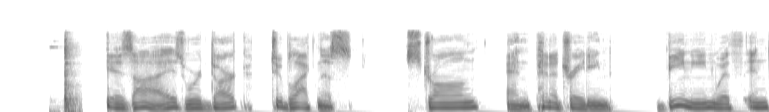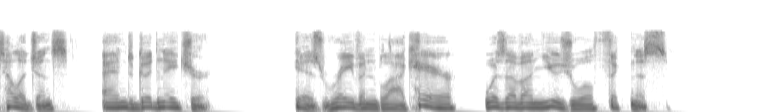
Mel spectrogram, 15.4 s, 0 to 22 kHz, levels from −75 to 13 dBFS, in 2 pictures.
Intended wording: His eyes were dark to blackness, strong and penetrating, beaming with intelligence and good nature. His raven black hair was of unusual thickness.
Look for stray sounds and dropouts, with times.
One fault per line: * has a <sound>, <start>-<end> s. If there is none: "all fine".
* has a thud, 0.5-0.8 s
